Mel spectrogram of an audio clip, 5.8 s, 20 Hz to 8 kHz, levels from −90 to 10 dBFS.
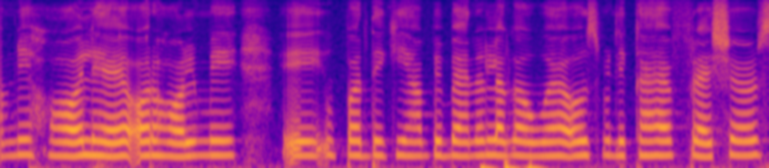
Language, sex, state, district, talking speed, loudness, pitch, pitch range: Hindi, female, Bihar, Vaishali, 220 wpm, -15 LUFS, 250 Hz, 245-255 Hz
